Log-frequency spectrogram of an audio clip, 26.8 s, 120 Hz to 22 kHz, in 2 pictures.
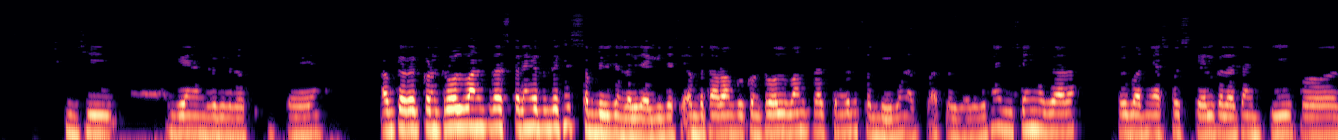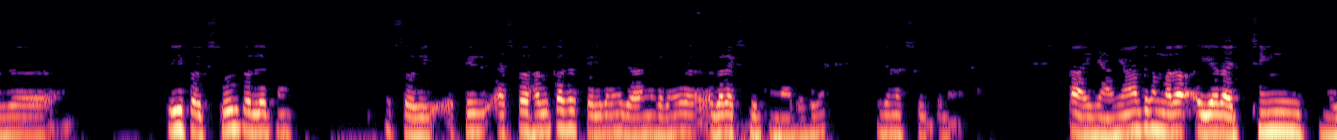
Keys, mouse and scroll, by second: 0.7 g, 2.2 Tab, 2.5 middle click, 3.3 ctrl+Tab, 3.5 scroll down 1, 3.8 middle click, 4.4 ctrl+1, 4.9 middle click, 5.7 KP_3, 6.0-6.3 scroll up 2, 6.3-6.9 scroll down 4, 6.9 KP_1, 8.3 KP_3, 8.9 KP_1, 9.3-10.9 scroll up 6, 9.9 Tab, 10.9 s, 12.5 g, 15.0 e, 16.9 ctrl+z, 17.5 ctrl+z, 18.4 s, 19.2 shift+z, 19.6 s, 20.2 shift+z, 21.7 e, 22.7 Tab, 22.8 scroll down 3, 22.9-23.9 middle drag, 23.9-24.6 scroll down 5, 24.6 KP_1, 25.3-25.7 scroll up 2.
